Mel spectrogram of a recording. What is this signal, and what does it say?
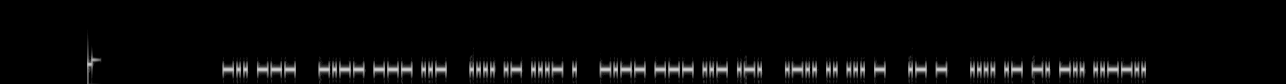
Morse code, heard as a keyed tone, about 36 wpm, 700 Hz. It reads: DO YOU HAVE YOUR LIST AT HAND?
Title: Sentences from Top 1000 Words - Review Part 2 - 35wpm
